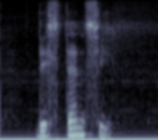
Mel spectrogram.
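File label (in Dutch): "distentie", Dutch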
